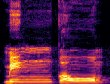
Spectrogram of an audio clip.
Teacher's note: nun mati bertemu dengan qaf. Cara bacanya samar didengungkan, siap-siap ke huruf qafnya. Kenapa? Karena ini terus non matinya ditambah dengan ng, makanya disebut dibacanya ming, seperti itu ya.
